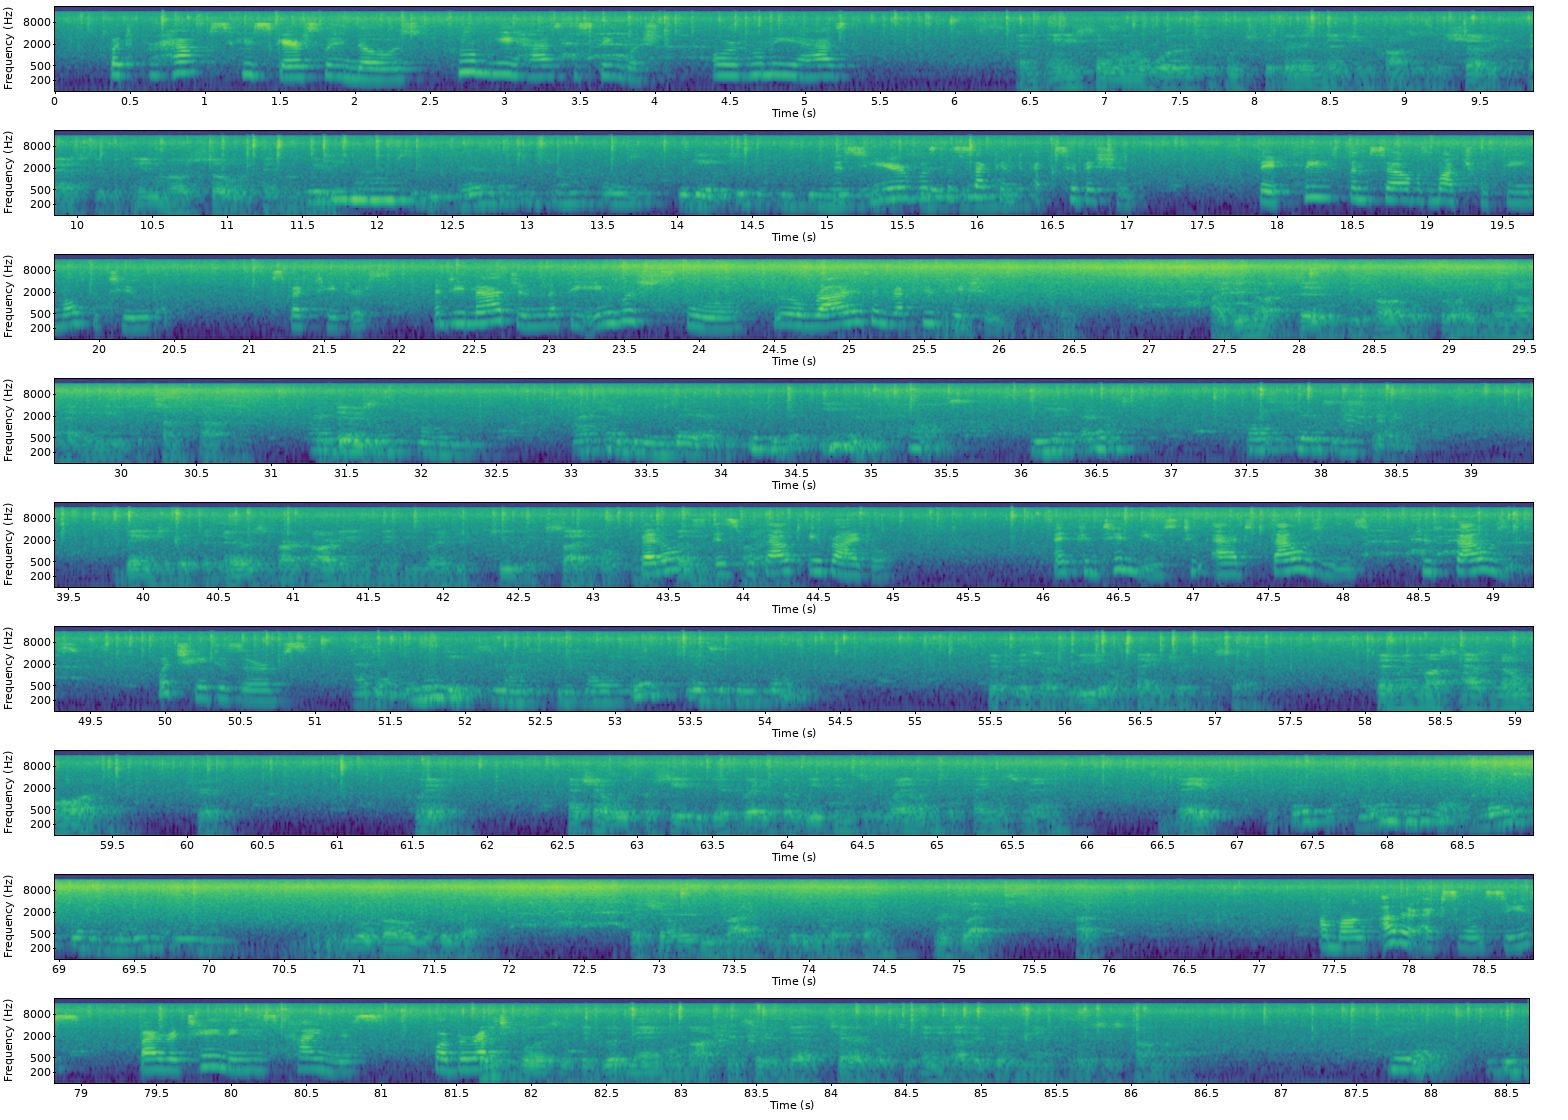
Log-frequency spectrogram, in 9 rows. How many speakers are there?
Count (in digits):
3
